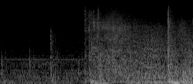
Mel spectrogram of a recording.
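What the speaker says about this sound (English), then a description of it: "Someone has a missile launcher." Missile launcher fire in the video game Control: a muffled distant thud, then a loud booming blast with rumbling debris and a second heavy impact near the end.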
